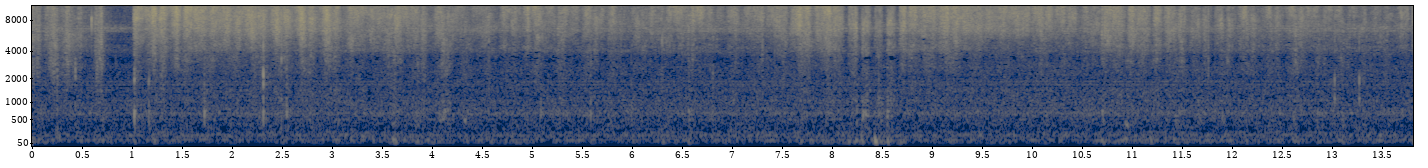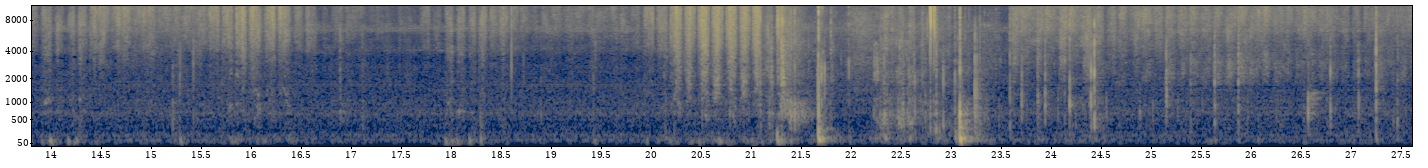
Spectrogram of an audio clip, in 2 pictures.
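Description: A cloth rubs softly over leather with a faint swishing.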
